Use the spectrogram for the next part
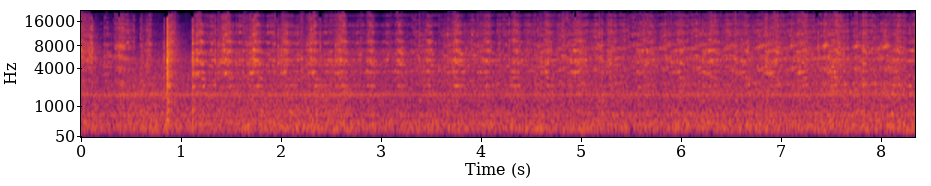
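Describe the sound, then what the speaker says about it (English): A whisk scrapes and swishes around a pot of coconut cream pie filling in a continuous, even rhythm, close and moderately loud, with a couple of sharper clinks near the start. "I'm going to whisk that and let it cook."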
